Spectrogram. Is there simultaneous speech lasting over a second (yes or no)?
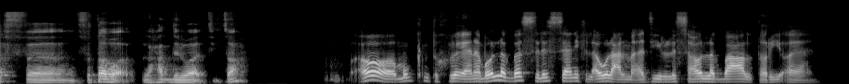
no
